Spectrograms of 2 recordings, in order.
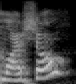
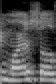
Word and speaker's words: Martial: It's Anthony Martial. That's not Marshall. It's Anthony Martial. That's how I... Anyways, whatever. I'll apologize next week. It's okay. Anthony Martial scores in the 75th minute.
